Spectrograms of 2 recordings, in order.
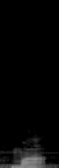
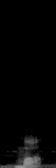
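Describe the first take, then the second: First: The syllable is said with a neutral tone. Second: The same.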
